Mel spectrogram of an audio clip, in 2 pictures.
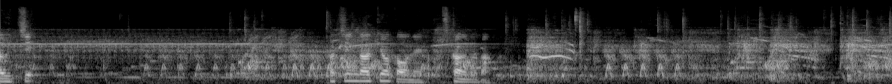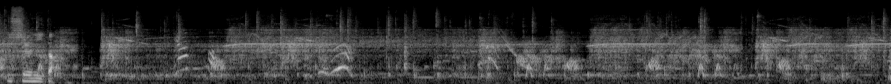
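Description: Game sound effects burst and whoosh.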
